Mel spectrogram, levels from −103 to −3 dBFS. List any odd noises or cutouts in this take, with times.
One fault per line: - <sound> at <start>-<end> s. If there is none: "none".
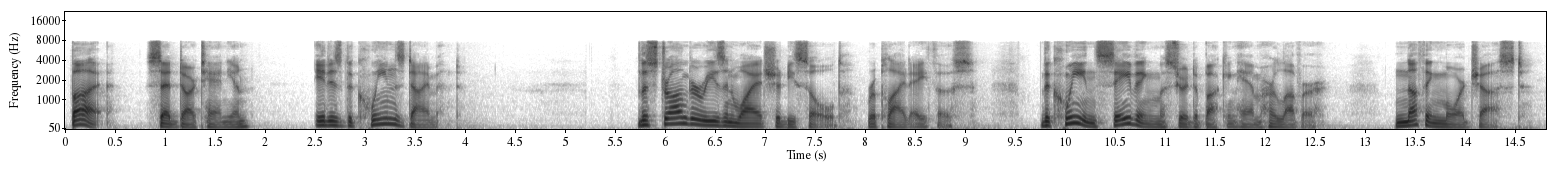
none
